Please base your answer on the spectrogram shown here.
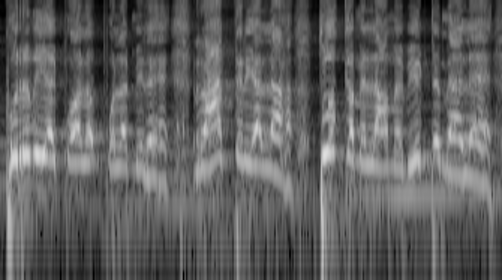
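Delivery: loud, rising pulpit reading of scripture; fervent preaching. Acted. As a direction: proclaim the verses with fire. (ஆவேசமான பிரசங்க வாசிப்பு)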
